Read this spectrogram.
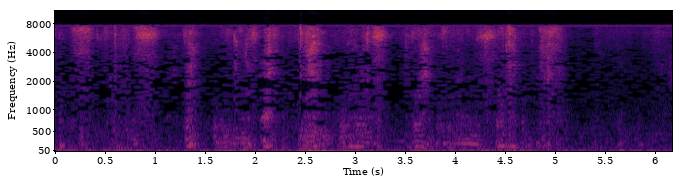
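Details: Two Chihuahuas, Sammi in a Superdog shirt and Happy, playing and necking together on a bed; rapid rough snorts and grunts come in bursts about every half second, with breathy noisy puffs and some soft human voice underneath.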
